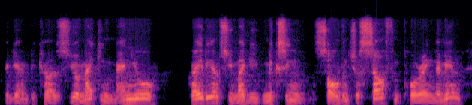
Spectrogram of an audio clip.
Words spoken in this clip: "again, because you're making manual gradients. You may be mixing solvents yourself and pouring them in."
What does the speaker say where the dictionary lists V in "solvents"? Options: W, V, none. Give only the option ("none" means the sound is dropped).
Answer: V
